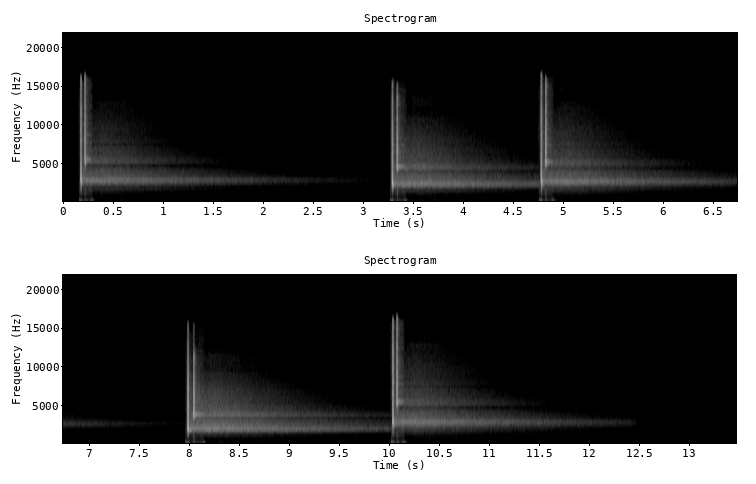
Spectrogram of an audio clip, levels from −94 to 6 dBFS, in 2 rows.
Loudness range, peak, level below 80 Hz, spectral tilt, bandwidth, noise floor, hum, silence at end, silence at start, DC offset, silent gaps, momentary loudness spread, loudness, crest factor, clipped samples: 4 LU; -6 dBFS; -80 dBFS; 5 dB/octave; 16 kHz; under -90 dBFS; none; 2.25 s; 0.15 s; under 0.1%; none; 24 LU; -39 LUFS; 40 dB; under 0.1%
